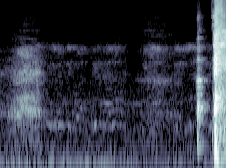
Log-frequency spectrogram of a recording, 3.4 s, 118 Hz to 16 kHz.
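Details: Reflex sneeze in a girl triggered by a COVID-19 nasal swab test: quiet breathy sounds, then a sharp intake and one loud explosive sneeze.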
